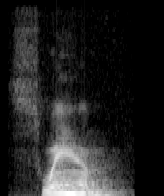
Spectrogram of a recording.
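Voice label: "swam", American English; PHONETIC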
